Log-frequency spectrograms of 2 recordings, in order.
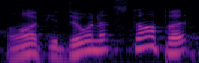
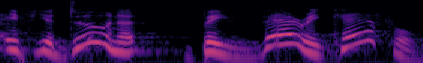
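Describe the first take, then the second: First: Casual brush-off. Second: Earnest warning. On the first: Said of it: "This isn't a". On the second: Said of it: "This is a". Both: Retold or imitated.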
